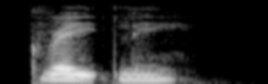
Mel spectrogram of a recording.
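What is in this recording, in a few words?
"greatly", British English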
